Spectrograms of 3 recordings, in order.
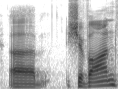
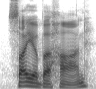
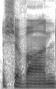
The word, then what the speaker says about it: Siobhan: Siobhan Fahey, or Sayobahan, right? That's how it's pronounced, maybe? Not at all.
